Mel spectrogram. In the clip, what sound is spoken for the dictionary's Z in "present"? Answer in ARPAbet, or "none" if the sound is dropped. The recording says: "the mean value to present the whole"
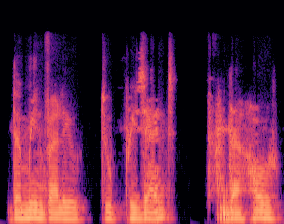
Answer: Z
